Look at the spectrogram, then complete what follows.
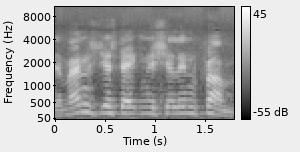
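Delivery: plain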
